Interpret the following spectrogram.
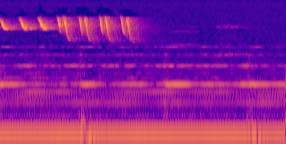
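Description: Ambient background music of sustained tones with a soft low beat, over which a bird gives a rapid run of high chirps falling in pitch that stops about a second in.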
